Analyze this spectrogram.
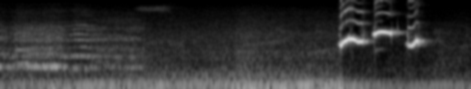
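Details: Orange-headed thrush lure song for home-kept birds: a faint low harmonic crowing tone fades, a pause, then three loud ringing whistled notes, the middle one high and level, the last dropping.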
